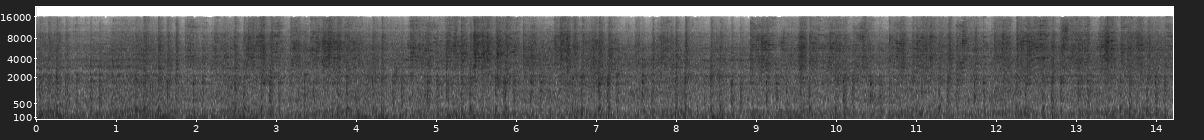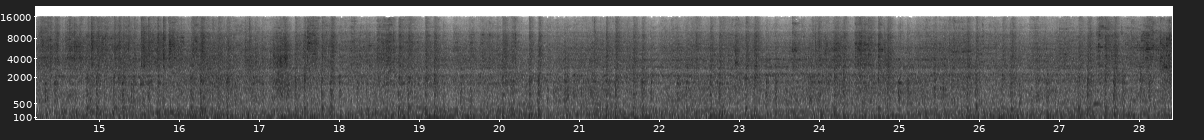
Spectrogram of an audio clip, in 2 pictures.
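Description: Container wagons of an intermodal freight train rolling past: a steady noise of steel wheels running on the rails, with a continual run of wheel clicks over the rail joints.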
